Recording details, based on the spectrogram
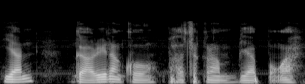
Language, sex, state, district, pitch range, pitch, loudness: Garo, male, Meghalaya, North Garo Hills, 100-115 Hz, 105 Hz, -19 LUFS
